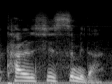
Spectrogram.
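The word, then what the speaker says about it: תרשיש: 다시스를 향하여 우리말 다시스라고 발음하죠. 탈 원래는 히브리어 탈시스입니다.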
